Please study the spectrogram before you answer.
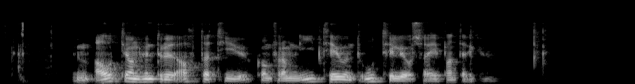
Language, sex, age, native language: Icelandic, male, 20-29, Icelandic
